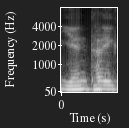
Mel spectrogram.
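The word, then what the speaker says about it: 烟台: 소비자에게 편안하게 다가왔듯이 말입니다 연택고량주의 중국식 발음 옌타이 군양 우리가 아는 고량 가오량과는 완전히 다릅니다 물론 연태 고량주도 고량 즉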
